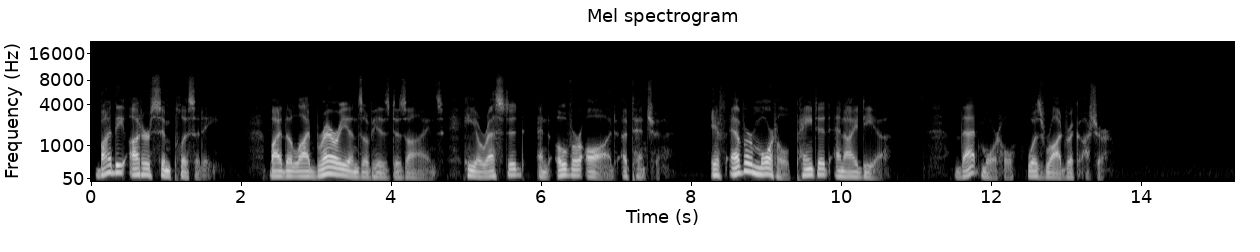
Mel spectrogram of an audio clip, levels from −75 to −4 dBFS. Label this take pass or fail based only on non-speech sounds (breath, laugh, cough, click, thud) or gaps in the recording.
pass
